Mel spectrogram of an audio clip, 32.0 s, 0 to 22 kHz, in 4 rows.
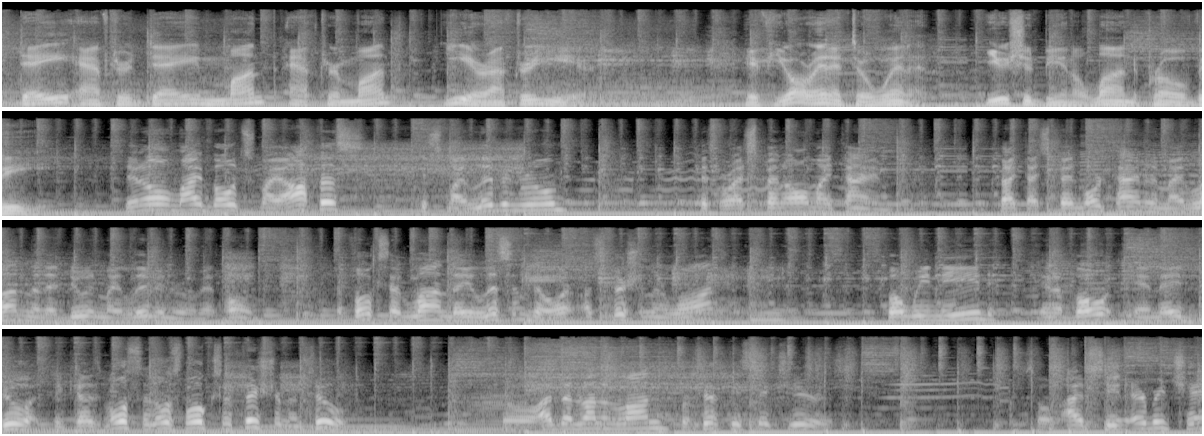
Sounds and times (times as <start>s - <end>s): Speech: 0.0s - 4.1s, 5.0s - 11.8s, 12.6s - 13.9s, 14.7s - 20.8s, 21.9s - 26.3s, 27.4s - 29.6s, 30.9s - 32.0s
Music: 0.0s - 32.0s.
